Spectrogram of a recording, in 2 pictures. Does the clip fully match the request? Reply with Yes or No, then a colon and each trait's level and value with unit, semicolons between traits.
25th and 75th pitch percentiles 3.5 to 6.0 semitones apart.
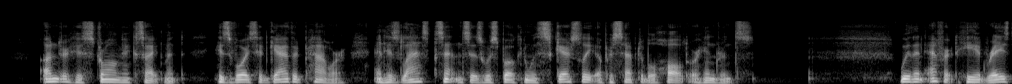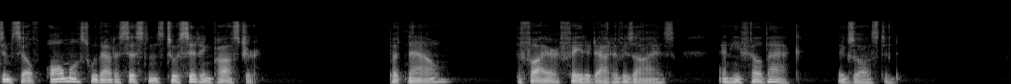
Yes: average, 3.9 semitones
